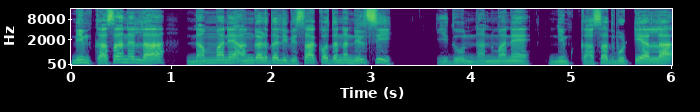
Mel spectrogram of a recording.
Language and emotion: Kannada, angry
